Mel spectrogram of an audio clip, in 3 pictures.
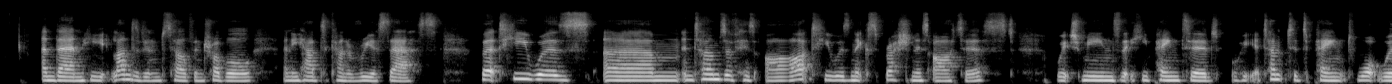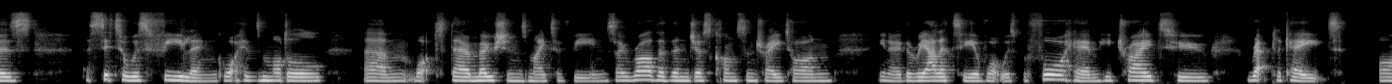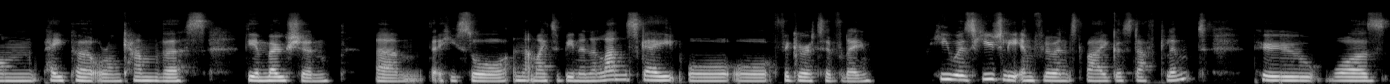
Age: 20-39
